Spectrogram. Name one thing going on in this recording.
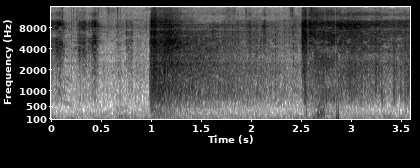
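A smoke grenade bursts with a loud hiss.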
